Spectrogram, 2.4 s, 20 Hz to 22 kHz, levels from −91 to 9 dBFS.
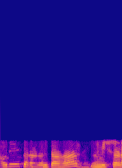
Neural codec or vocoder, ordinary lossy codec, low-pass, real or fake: none; none; 3.6 kHz; real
